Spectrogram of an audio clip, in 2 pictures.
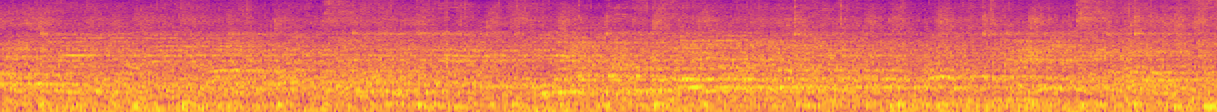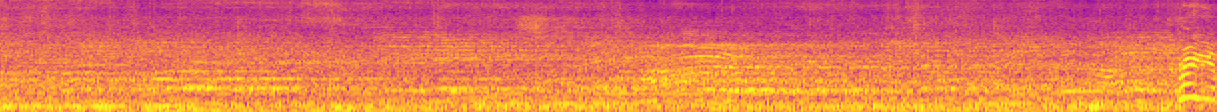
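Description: Indoor swimming pool ambience: a steady wash of water splashing mixed with a hubbub of distant, echoing voices.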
